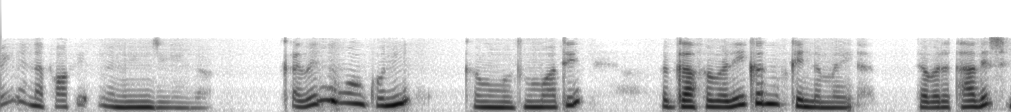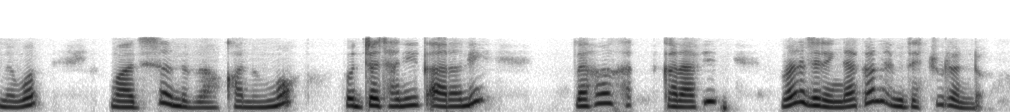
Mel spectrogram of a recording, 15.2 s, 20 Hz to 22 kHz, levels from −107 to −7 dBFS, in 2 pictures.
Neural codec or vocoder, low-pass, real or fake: codec, 16 kHz, 0.8 kbps, ZipCodec; 5.4 kHz; fake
